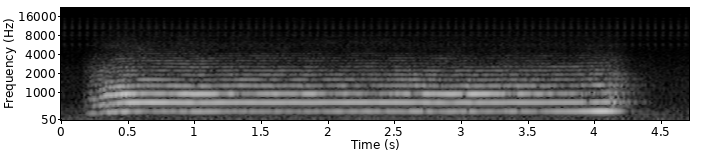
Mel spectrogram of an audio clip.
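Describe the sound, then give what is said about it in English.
A long kudu horn shofar is blown in one sustained, harmonically rich blast of about four seconds, with a brief upward bend at the start before holding a steady, deep tone and cutting off cleanly. “And so now he's going to blow the shofar for you.”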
